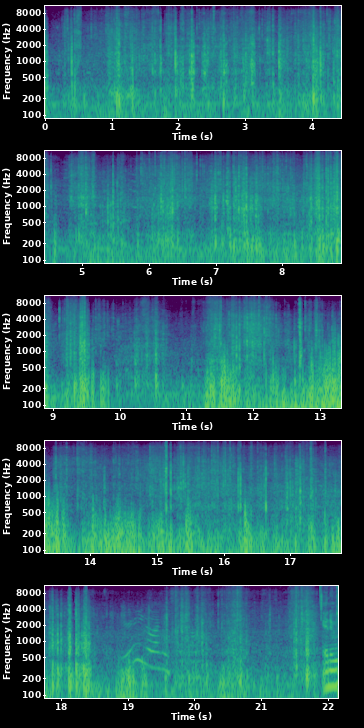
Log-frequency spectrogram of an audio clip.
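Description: Plastic Sega Genesis game cases clacking and knocking against each other as they are flipped through and pulled from a plastic bin, in a run of irregular clicks. Wind rumbles on the microphone, strongest in the middle of the stretch.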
